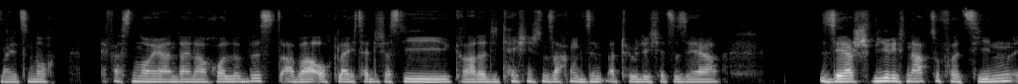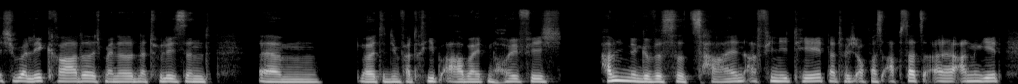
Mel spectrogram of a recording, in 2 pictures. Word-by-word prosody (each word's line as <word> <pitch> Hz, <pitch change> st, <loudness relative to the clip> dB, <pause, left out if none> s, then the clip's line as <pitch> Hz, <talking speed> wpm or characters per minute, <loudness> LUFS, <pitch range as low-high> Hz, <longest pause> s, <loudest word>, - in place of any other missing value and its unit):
mal 120 Hz, -2 st, -4 dB
jetzt 115 Hz, +3 st, -5 dB
noch, 120 Hz, -2 st, -3 dB, 0.4 s
etwas -, -, -7 dB
neuer 125 Hz, -2 st, 0 dB
in 120 Hz, 0 st, -1 dB
deiner 125 Hz, -1 st, -1 dB
Rolle 125 Hz, +2 st, -1 dB
bist, 145 Hz, +3 st, -2 dB
aber 125 Hz, 0 st, +2 dB
auch 125 Hz, -2 st, 0 dB
gleichzeitig, 125 Hz, -1 st, -2 dB
dass 120 Hz, -1 st, -3 dB
die 125 Hz, -2 st, +2 dB
grade 120 Hz, 0 st, 0 dB
die 115 Hz, 0 st, -3 dB
technischen 135 Hz, 0 st, -4 dB
Sachen 130 Hz, +2 st, -2 dB
die 115 Hz, -, -1 dB
sind 125 Hz, +2 st, -3 dB
natürlich 120 Hz, -2 st, -3 dB
jetzt 125 Hz, 0 st, -5 dB
sehr, 120 Hz, -1 st, -2 dB, 1.0 s
sehr 135 Hz, 0 st, +7 dB
schwierig 145 Hz, +1 st, +3 dB
nachzuvollziehen. 135 Hz, 0 st, 0 dB
Ich 150 Hz, +2 st, -8 dB
überlege 155 Hz, 0 st, +2 dB
gerade, 140 Hz, -1 st, +3 dB
ich 125 Hz, -, -4 dB
meine, 130 Hz, 0 st, +1 dB
natürlich 130 Hz, +1 st, -1 dB
sind, 130 Hz, -3 st, 0 dB, 0.5 s
ähm, 115 Hz, -2 st, +1 dB, 0.4 s
Leute, 120 Hz, -4 st, +1 dB
die 120 Hz, -, -1 dB
im 120 Hz, -, -1 dB
Vertrieb 125 Hz, +4 st, -3 dB
arbeiten 120 Hz, 0 st, -1 dB
häufig 130 Hz, -1 st, -1 dB, 0.4 s
haben 170 Hz, +3 st, +6 dB
die 155 Hz, -, +4 dB
'ne -, -, +2 dB
gewisse 130 Hz, -1 st, +2 dB
Zahlenaffinität, 145 Hz, +3 st, -2 dB
natürlich 135 Hz, 0 st, -3 dB
auch 135 Hz, -5 st, -6 dB
was 130 Hz, -1 st, -2 dB
Absatz, 155 Hz, -1 st, 0 dB
äh, -, -, -6 dB
angeht. 150 Hz, +1 st, 0 dB
130 Hz, 150 wpm, -23 LUFS, 120-140 Hz, 1.0 s, sehr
